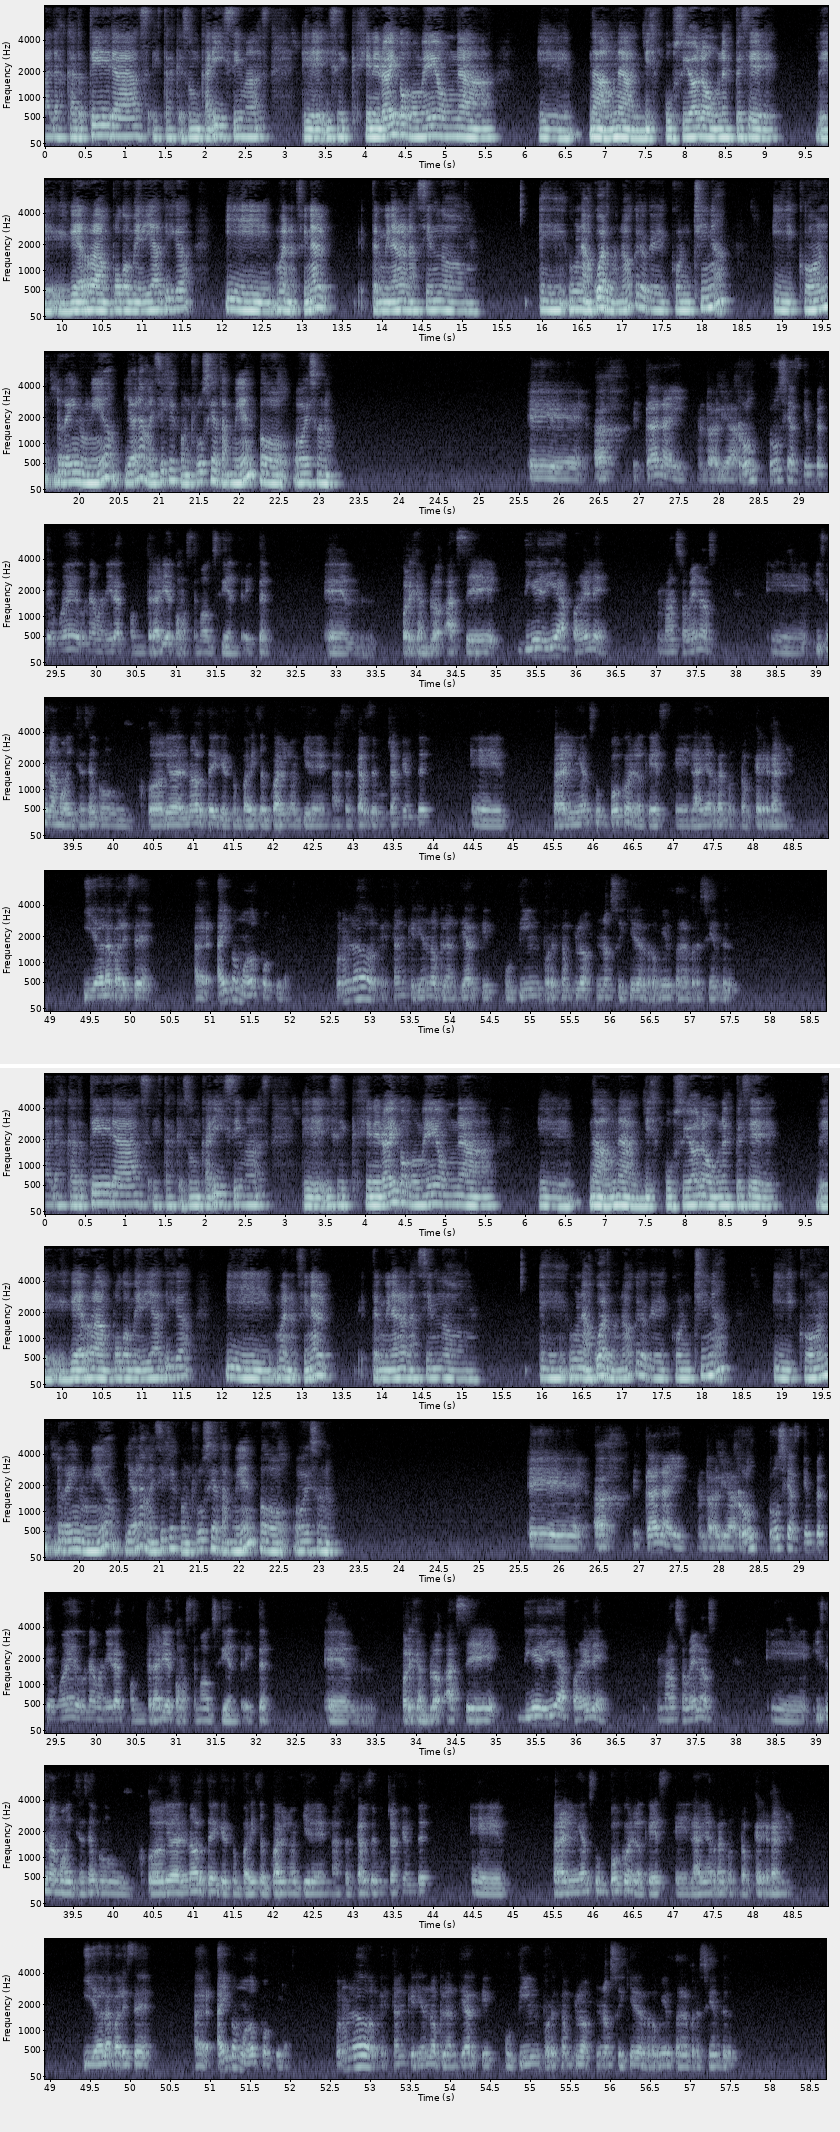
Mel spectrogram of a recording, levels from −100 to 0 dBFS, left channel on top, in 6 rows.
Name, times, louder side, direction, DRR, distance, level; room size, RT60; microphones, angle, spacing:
voice 1, 0.0-5.6 6.2-9.2 9.6-11.6 12.1-13.4 13.9-15.2 16.0-18.4 18.9-23.3, left 3 dB, 40° left, 0.3 m, -24 dB
voice 2, 25.6-32.2 32.9-33.5 33.8-35.0 35.3-36.4 37.0-37.7 38.4-44.0 44.5-44.9 45.5-48.5 49.4-50.3 50.8-52.0 52.6-57.5, right 3 dB, 85° right, 1.2 m, -34 dB
2.8 x 2.1 x 2.5 m
head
